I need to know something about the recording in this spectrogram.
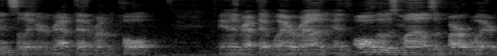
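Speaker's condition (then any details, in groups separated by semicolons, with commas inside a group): No condition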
